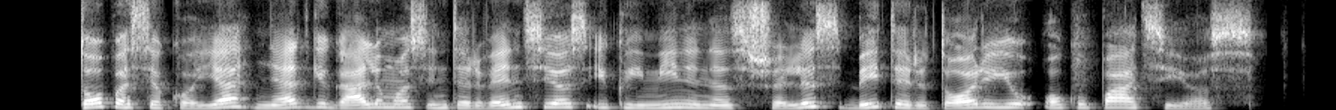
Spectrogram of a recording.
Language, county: Lithuanian, Vilnius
